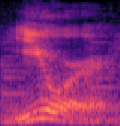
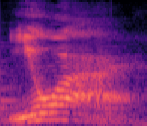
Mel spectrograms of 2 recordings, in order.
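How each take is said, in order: First: The words are joined into one syllable. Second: The words are said as two syllables. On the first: "la forma corta" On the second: "la forma completa"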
